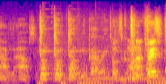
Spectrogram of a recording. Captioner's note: imitates knocking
